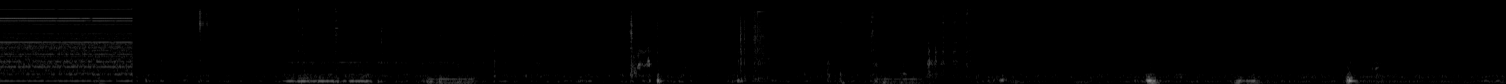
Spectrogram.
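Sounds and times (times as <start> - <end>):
faint clicks and scrapes: 2.8 - 11.7.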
